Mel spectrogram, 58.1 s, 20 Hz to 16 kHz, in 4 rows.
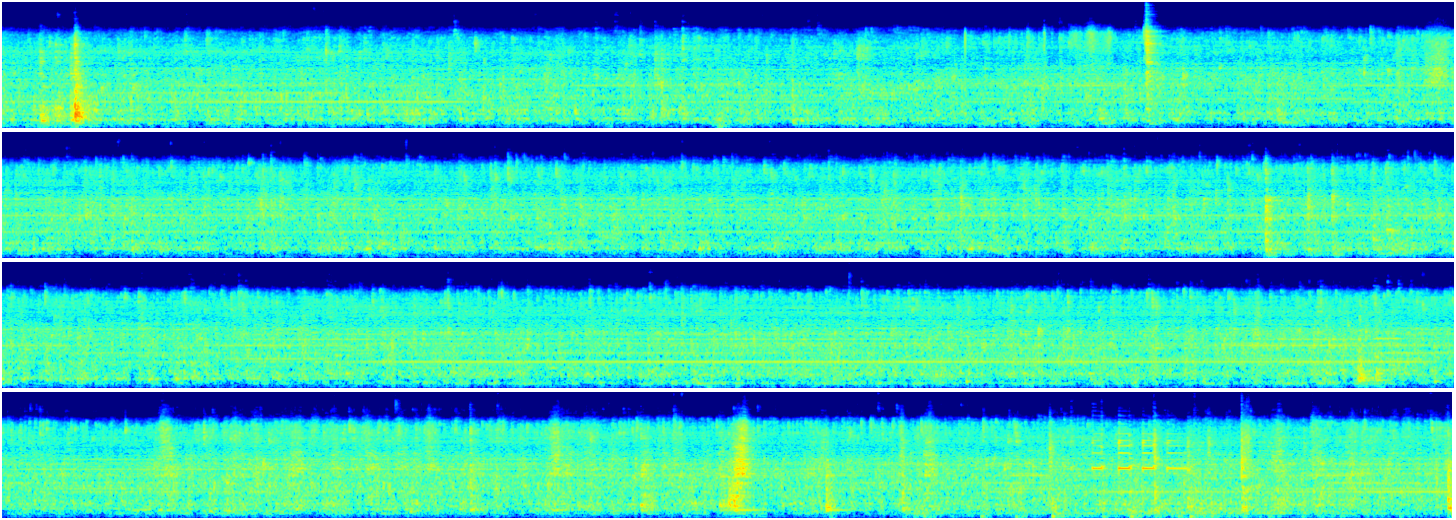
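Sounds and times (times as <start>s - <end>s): running water from pump: 0.0s - 58.0s.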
